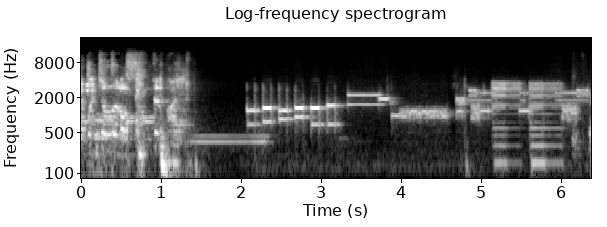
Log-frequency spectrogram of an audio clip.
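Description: Late-1990s dial-up internet connection tones: a quick burst of touch-tone dialing, then a run of shifting beeps and warbling handshake tones, loud and clear with no voices over them.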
